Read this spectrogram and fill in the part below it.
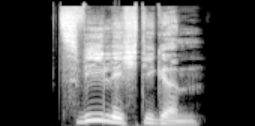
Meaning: strong dative masculine/neuter singular of zwielichtig
- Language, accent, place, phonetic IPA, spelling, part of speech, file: German, Germany, Berlin, [ˈt͡sviːˌlɪçtɪɡəm], zwielichtigem, adjective, De-zwielichtigem.ogg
